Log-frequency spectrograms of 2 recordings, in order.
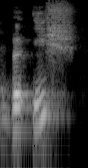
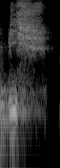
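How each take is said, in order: First: The middle consonant is kept, giving two syllables. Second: The middle consonant drops, giving one syllable. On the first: "au lieu de dire Be'ish" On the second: "vous allez dire Bish"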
